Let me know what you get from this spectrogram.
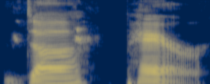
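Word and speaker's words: Des Peres: d-e-s-p-e-r-e-s she said so the town is pronounced like da pair like d-u-h and then pair p e a r to pair okay I'm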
